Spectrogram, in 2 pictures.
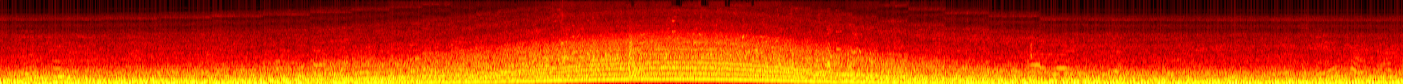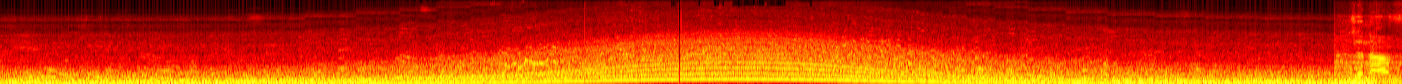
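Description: Road traffic outside Dubai airport, heard from inside a shuttle moving through the airport grounds: a loud, steady engine and road roar with a whining pitch that swells and falls away twice, as if vehicles pass close by.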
